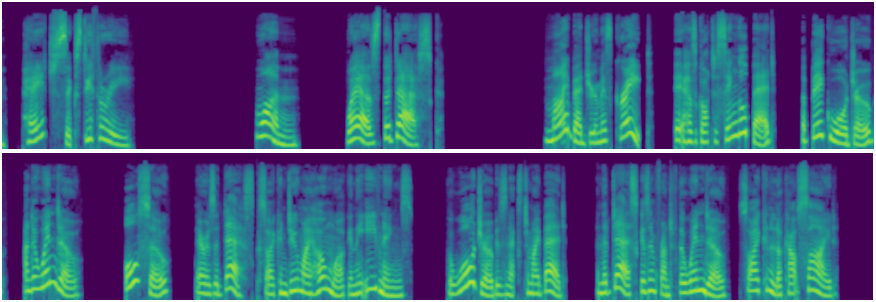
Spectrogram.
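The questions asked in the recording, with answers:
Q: Where's the desk?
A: In front of the window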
